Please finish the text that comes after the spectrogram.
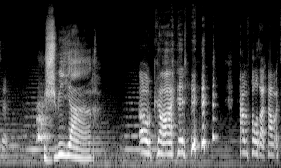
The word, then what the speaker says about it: Juilliard: The thing is, it's an American person with that name, right? Who gave an endowment to the school. So Juilliard? the French pronunciation is not necessarily correct.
